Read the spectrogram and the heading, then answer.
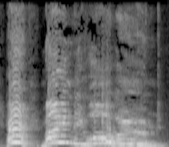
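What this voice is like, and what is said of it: Put-on British accent. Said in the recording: “successfully did, a British accent”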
